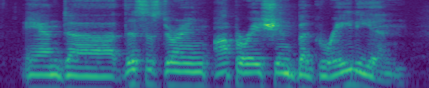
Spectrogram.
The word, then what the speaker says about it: Bagration: And this is during Operation Bagration, named after Prince Bagration, not Bagration. It's not how it's pronounced.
